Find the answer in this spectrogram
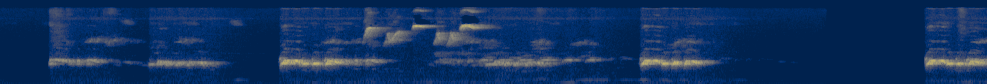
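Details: Local cemani zebra dove, a lure for doves that have stopped singing: a series of buzzy trilled coo phrases, with brief high chirps from another bird in the middle and soft low knocks.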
